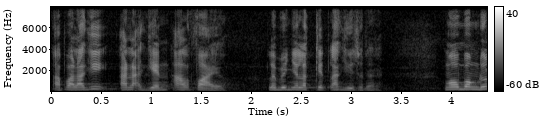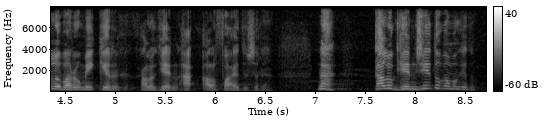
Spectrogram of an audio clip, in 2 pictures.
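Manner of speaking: ordinary talk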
